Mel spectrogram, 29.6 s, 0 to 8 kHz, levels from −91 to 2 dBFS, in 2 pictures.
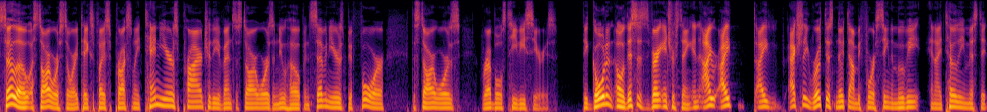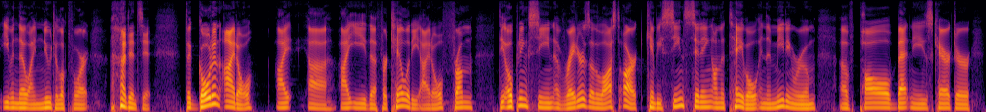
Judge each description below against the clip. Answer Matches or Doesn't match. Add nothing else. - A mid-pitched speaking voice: Doesn't match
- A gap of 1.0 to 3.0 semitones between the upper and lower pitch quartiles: Doesn't match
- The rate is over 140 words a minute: Matches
